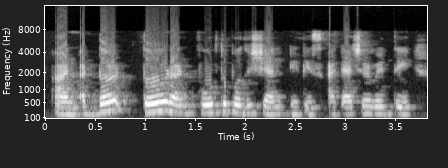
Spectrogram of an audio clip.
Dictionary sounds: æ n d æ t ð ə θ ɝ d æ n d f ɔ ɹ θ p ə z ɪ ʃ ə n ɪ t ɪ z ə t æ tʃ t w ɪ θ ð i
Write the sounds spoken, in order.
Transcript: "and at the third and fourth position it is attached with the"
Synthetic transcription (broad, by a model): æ n d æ t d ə t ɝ d æ n d f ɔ ɹ t p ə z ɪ ʃ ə n ɪ t ɪ z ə t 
